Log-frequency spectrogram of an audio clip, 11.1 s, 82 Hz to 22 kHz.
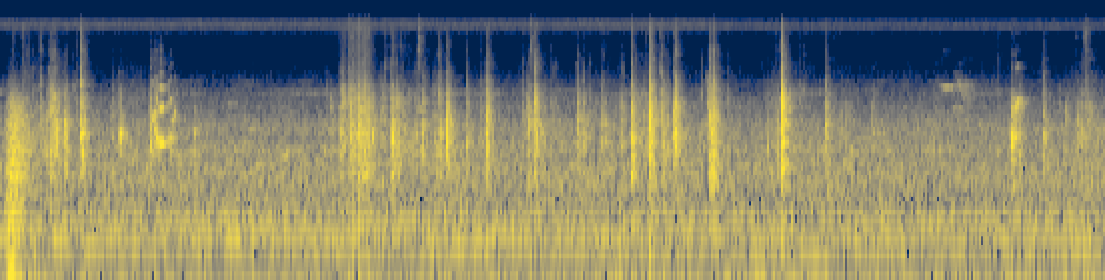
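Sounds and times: cockatiels clicking and tapping: 0:00.3 - 0:02.0, 0:03.3 - 0:08.8, 0:10.0 - 0:11.0.

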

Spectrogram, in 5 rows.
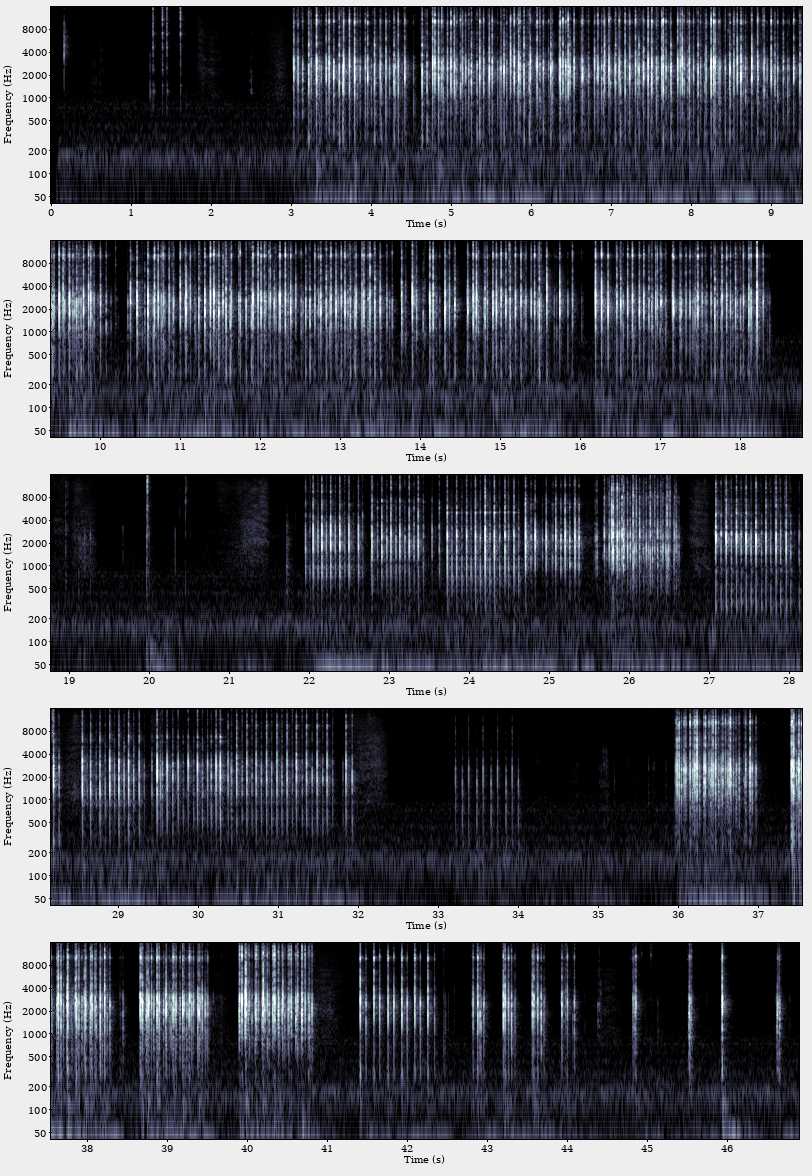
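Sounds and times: fast typing on mechanical keyboard: 0:03.0 - 0:18.4, 0:22.0 - 0:32.0, 0:33.2 - 0:34.0, 0:36.0 - 0:46.9.

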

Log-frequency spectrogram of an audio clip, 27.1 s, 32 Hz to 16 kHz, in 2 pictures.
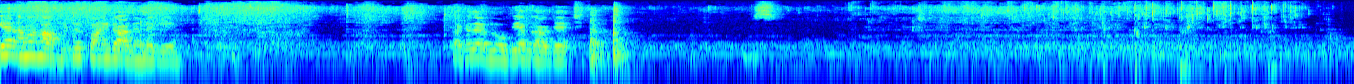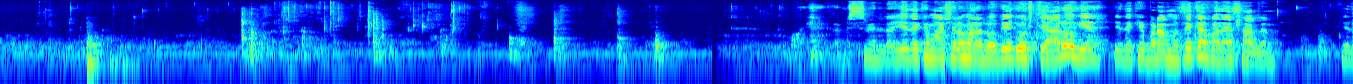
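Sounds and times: wooden spoon stirring: 0:00.0 - 0:05.4, 0:15.9 - 0:19.3
water pouring into a pot: 0:08.0 - 0:13.4.

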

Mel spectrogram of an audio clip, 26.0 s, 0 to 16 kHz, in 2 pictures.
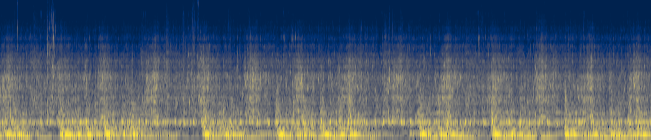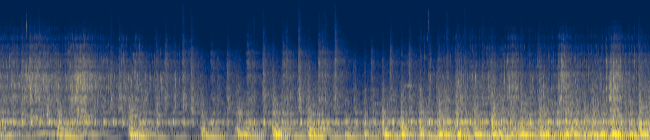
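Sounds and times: water splashing against paddleboard: 0:00.0 - 0:20.0, 0:21.2 - 0:26.0.

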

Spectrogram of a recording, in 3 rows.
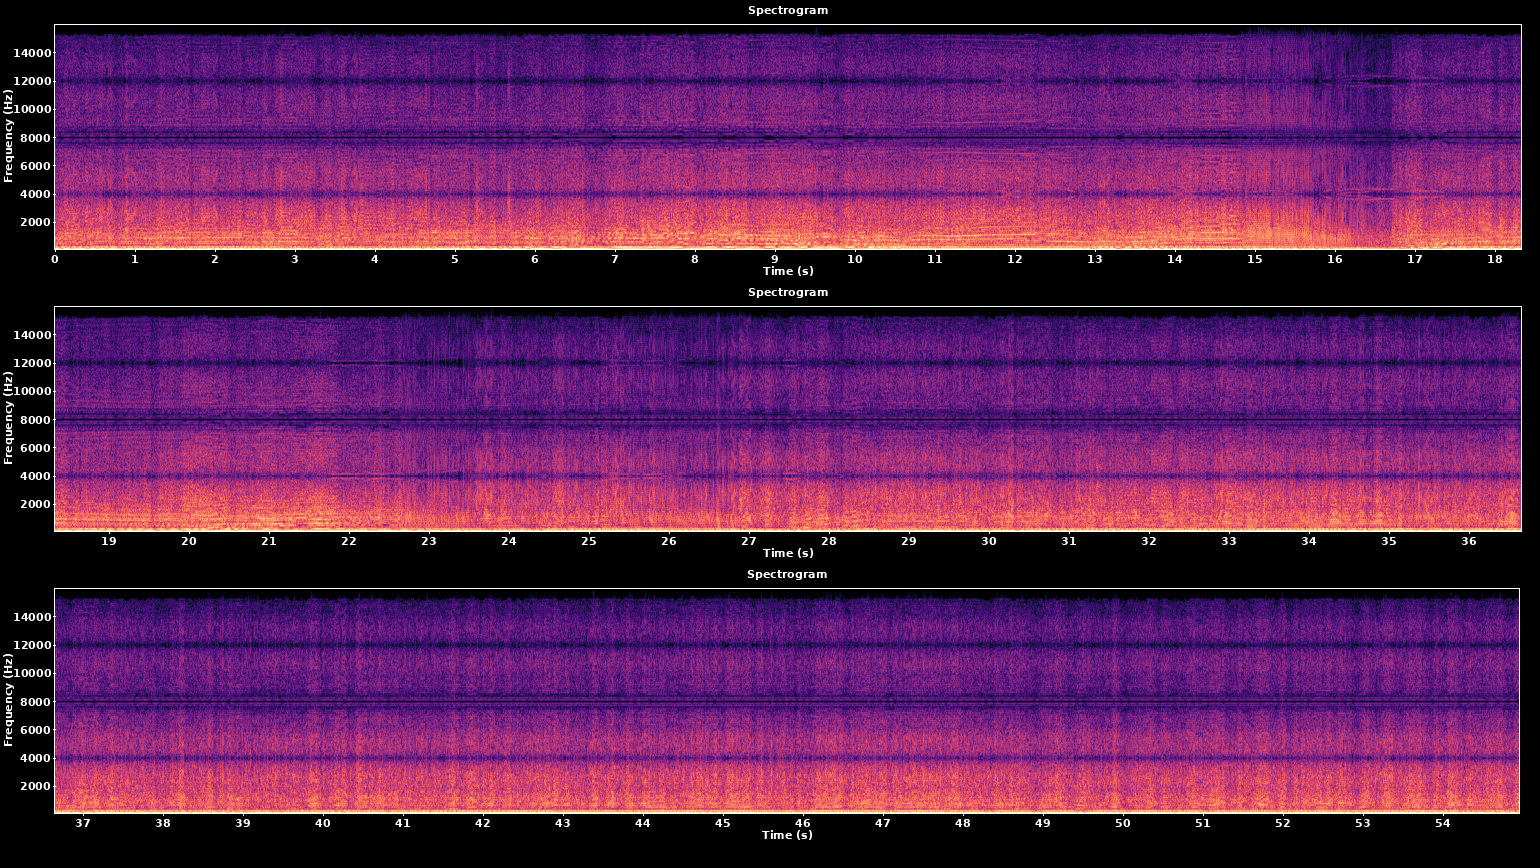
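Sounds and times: drone propellers buzzing: 0:00.0 - 0:54.9.

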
